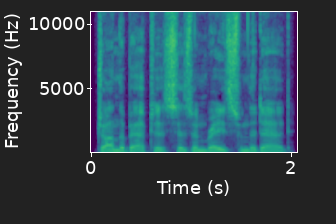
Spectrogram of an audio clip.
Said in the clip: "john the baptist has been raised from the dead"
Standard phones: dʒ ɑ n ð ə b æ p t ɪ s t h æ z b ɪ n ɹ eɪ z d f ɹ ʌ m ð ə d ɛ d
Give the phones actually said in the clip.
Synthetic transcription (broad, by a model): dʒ ɑ n ð ə b æ p t ɪ s t h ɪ z b ɪ n ɹ eɪ z d f ɹ ʌ m ð ə d ɛ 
